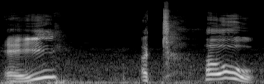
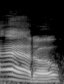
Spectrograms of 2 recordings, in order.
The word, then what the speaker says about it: ATO: Oh yeah, Extra man, the ATO is pronounced like a toe of your foot. ATO, not Atto, not Otto.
